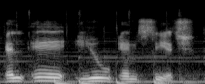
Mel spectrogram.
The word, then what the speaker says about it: launch: It launch, L-A-U-N-C-H. We can see that A-U letter combination will give us O sound. Launch. Launch. It has a single syllable, launch.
